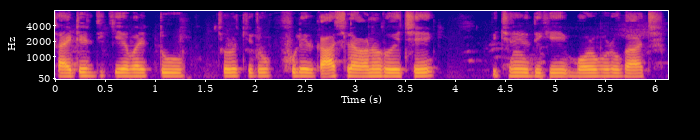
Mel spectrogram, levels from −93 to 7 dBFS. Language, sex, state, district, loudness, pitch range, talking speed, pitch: Bengali, male, West Bengal, Cooch Behar, -16 LUFS, 145-155 Hz, 145 wpm, 150 Hz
